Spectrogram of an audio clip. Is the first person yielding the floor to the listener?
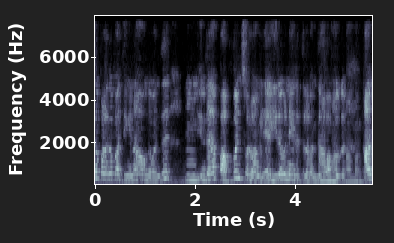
No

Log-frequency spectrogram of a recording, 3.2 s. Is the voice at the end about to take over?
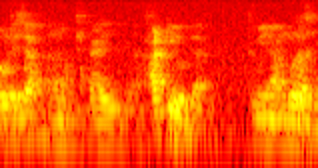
Yes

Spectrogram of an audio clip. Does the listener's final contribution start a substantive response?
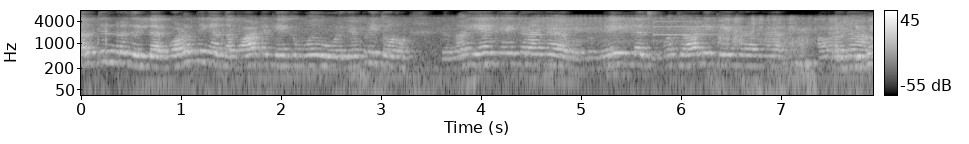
Yes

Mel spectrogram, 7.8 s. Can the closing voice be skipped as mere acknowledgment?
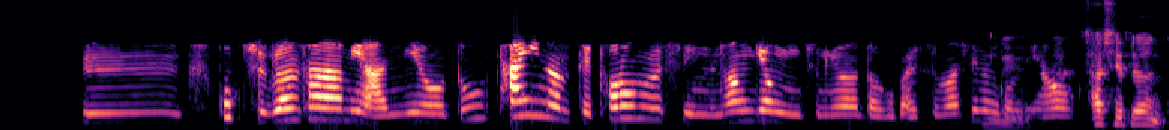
No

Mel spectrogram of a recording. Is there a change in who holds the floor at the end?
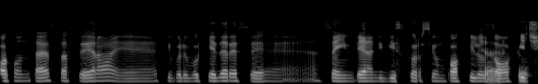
Yes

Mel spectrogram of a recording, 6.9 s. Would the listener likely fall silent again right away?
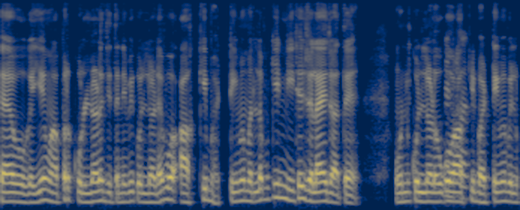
Yes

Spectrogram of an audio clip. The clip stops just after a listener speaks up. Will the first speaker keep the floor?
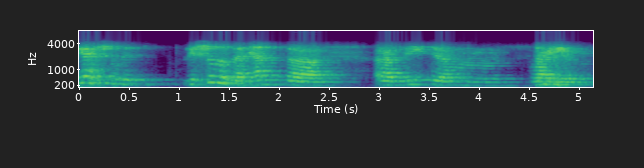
Yes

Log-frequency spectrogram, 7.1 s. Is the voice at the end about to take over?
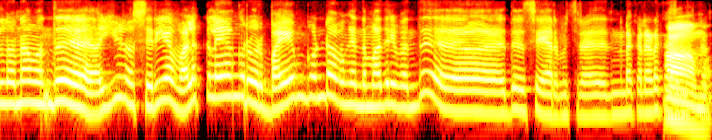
Yes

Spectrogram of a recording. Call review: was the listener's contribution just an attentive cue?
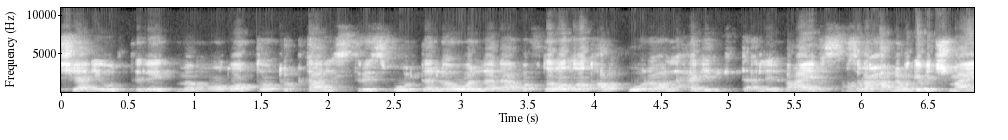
Yes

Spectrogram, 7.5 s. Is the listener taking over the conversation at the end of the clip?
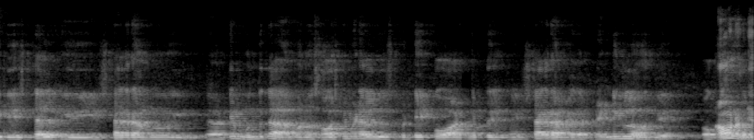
No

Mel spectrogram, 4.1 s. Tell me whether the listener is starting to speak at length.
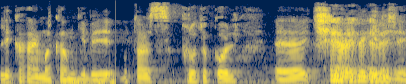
Yes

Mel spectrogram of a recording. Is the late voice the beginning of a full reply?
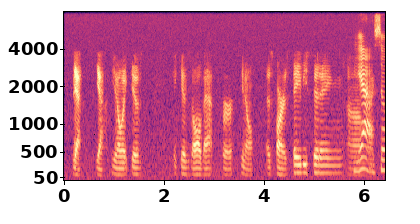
Yes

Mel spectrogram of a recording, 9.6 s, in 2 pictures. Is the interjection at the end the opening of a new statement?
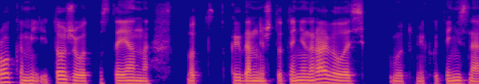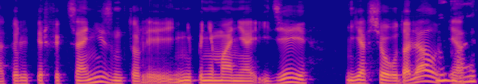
No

